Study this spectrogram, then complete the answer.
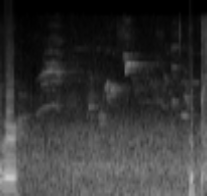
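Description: A knife scrapes the bark of a log.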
